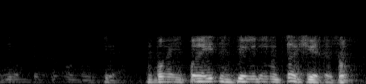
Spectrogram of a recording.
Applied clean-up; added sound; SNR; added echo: neural mask model DeepFilterNet 3.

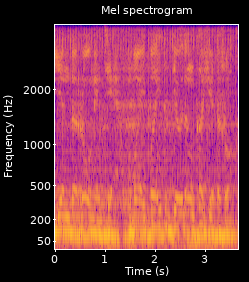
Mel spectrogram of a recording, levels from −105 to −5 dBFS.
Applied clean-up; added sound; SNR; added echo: none; Tools; 15 dB; reverberation time 1.0 s.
